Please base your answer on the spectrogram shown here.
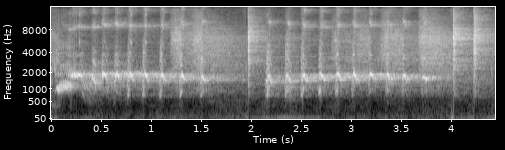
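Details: White-rumped shama in kretekan song, said to provoke other shamas: a steady, fast pulsing trill held on one pitch for almost two seconds, repeated after a short break, with clicking sounds.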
